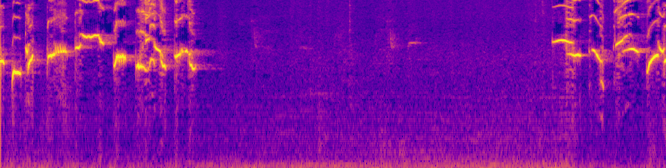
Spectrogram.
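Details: Oriental magpie-robin song used as a lure to provoke caged birds into agitation and singing: two bursts of rapid, varied whistled and chattering notes, high and sharp, split by about three seconds of quiet.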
